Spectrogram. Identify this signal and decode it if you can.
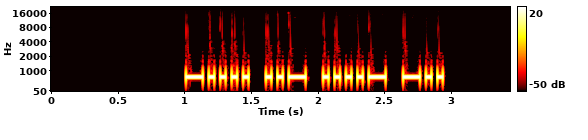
Morse code, heard as a keyed tone, about 28 wpm, 700 Hz. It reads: 6U4D
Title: Four Challenging Letter-Number Combinations 28wpm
